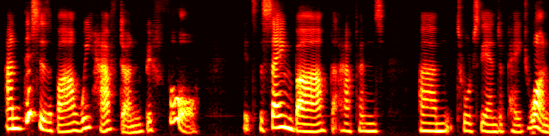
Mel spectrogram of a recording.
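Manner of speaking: ordinary talk, nothing marked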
